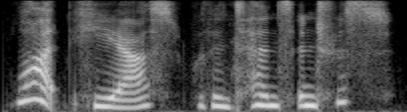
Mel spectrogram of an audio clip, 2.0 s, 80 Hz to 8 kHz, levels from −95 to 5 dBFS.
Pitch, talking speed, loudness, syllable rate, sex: 265 Hz, 175 wpm, -18 LUFS, 6.2 syllables/s, female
